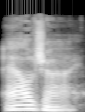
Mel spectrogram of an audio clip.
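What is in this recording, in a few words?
"algae", British English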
